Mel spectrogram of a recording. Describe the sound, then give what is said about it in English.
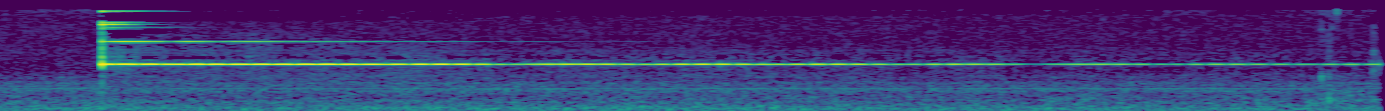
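A single gong strike rings out with a clear, high metallic tone that hangs in the air and slowly fades over several seconds, with no one talking. “the class was invited to listen to the sound of a gong.”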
